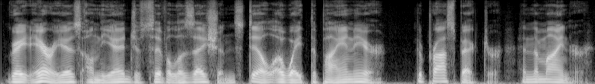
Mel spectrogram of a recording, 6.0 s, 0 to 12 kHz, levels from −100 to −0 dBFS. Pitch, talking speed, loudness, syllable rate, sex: 95 Hz, 160 wpm, -18 LUFS, 5.1 syllables/s, male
